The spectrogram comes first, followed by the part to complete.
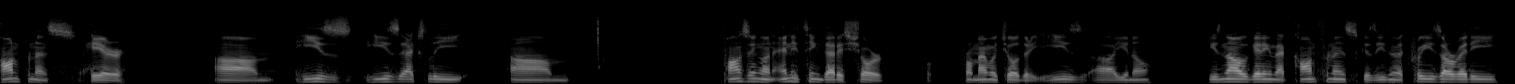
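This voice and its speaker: A man at medium pitch, fairly slow with long, frequent pauses, fairly even intonation, and a dry, close sound with no echo in a very clean recording with a silent background. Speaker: cricket commentator. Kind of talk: live commentary. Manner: loud; halting.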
